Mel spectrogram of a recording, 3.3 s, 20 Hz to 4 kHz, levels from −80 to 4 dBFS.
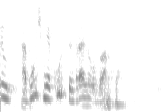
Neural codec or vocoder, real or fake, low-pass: codec, 16 kHz, 2 kbps, X-Codec, HuBERT features, trained on LibriSpeech; fake; 3.6 kHz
